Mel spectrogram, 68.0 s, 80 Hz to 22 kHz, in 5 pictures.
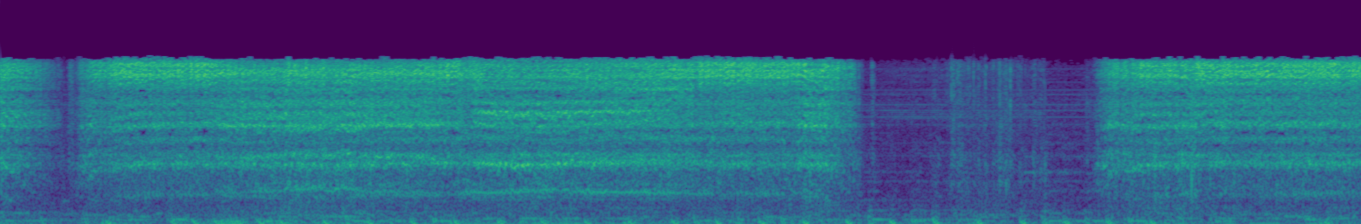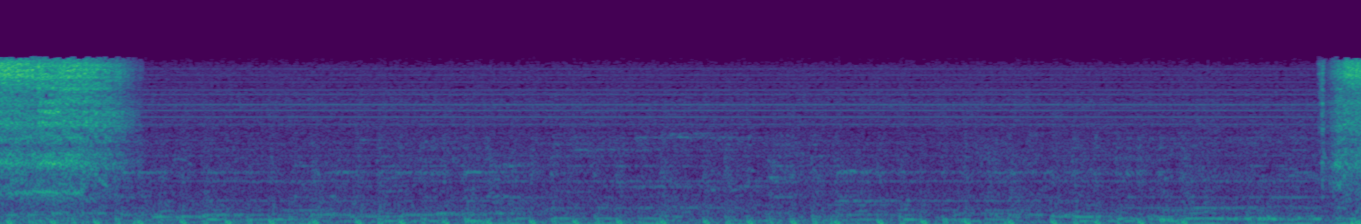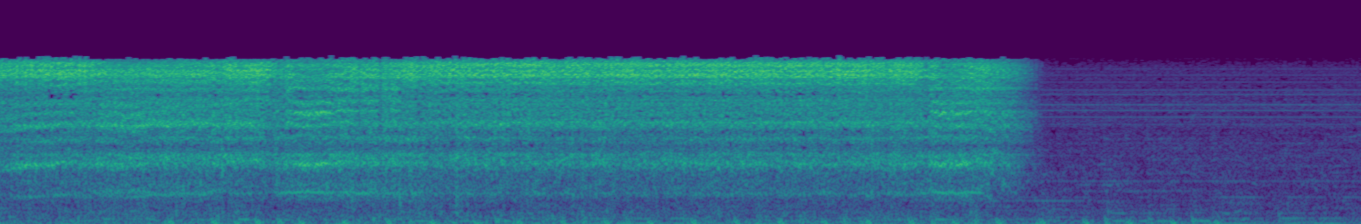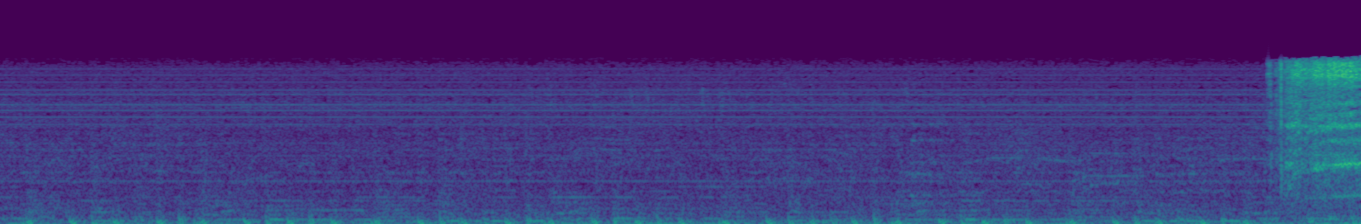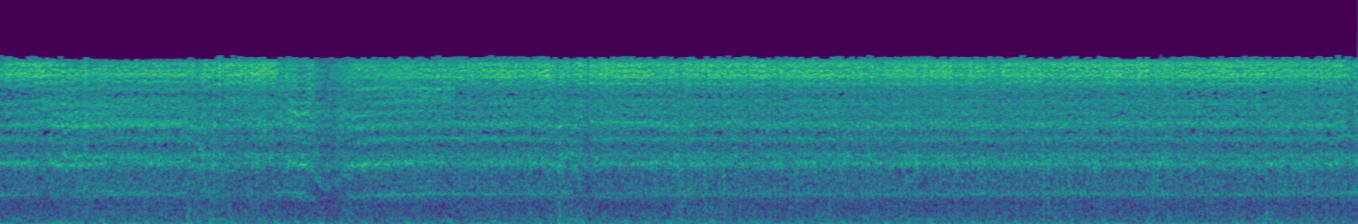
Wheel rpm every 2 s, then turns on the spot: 110, 160, 160, 160, 30, 70, 160, 40, 0, 0, 0, 0, 0, 60, 160, 160, 160, 160, 110, 0, 0, 0, 0, 0, 0, 0, 20, 150, 150, 150, 160, 160, 160, 160.
8-10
